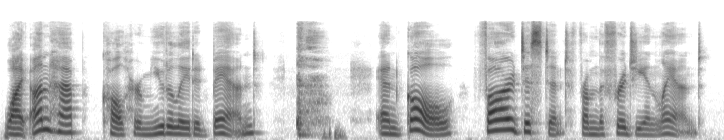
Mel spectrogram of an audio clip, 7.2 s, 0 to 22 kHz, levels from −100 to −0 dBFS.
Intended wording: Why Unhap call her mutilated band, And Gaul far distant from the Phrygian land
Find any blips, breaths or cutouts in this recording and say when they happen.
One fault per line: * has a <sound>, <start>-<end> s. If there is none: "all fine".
* has a cough, 3.0-3.5 s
